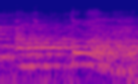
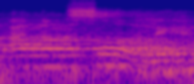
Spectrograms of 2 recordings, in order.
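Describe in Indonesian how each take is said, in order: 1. Kata kedua diawali dengan bunyi t yang cadel. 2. Kata kedua diawali dengan bunyi s yang jelas. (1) "Tapi kalau ibu dicadelin" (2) "Kita gendong anak"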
